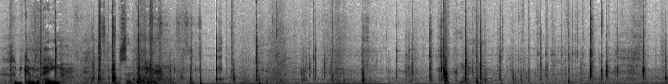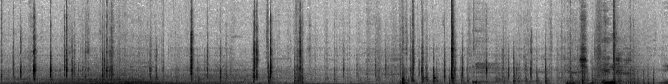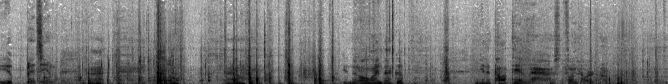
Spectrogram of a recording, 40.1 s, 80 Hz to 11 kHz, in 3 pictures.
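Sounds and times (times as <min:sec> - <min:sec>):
plastic connectors clicking and rattling: 0:06.0 - 0:33.5.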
